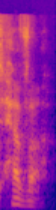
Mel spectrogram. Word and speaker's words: Teva: on their website and it is called Teva, not Tea. So there you go. I can confirm Teva is the proper way to pronounce it.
